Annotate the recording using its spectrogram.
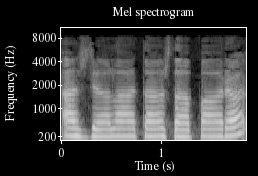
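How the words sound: It is said with Mallorcan vowels and article.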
